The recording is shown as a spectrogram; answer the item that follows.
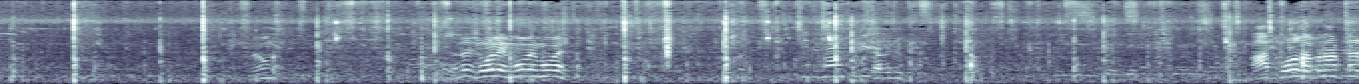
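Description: Basketball dribbled on an outdoor concrete court: a sharp bounce every second or so, unevenly spaced, with players' shouted calls about three to four seconds in and again around six seconds.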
